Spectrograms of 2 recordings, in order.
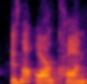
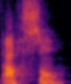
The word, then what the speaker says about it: Arçon: It's not Archon, by the way. It's Arçon. It has the CCD, the little thing on the bottom, so it pronounces as an S.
